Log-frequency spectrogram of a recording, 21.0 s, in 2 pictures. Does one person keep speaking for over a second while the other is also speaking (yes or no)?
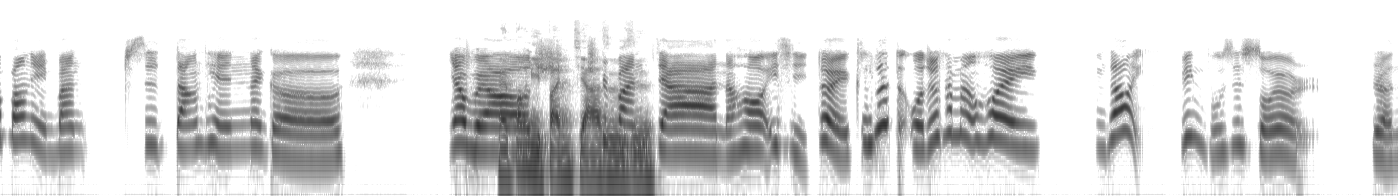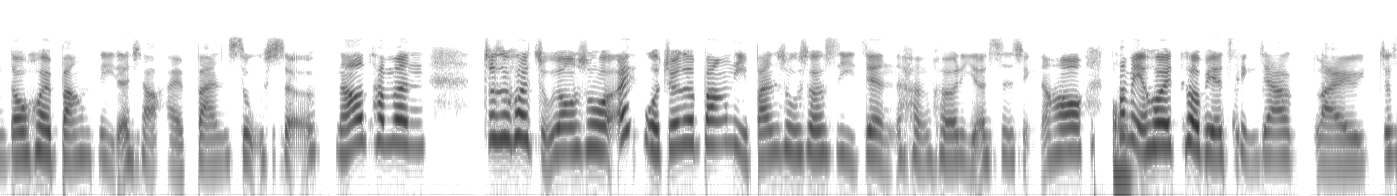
yes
